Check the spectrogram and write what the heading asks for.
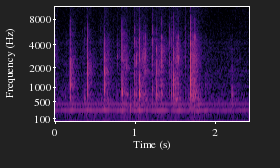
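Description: Faint irregular clicks of a spoon stirring a soft paste in a small dish, over a low steady hum.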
